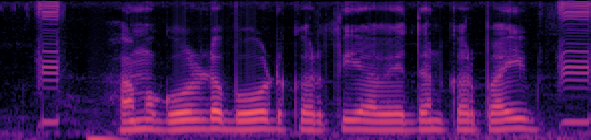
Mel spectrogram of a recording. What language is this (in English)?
Bhojpuri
